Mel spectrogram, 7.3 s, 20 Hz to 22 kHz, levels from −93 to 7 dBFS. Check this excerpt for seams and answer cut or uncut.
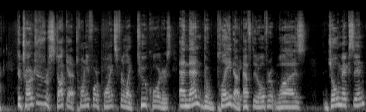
cut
